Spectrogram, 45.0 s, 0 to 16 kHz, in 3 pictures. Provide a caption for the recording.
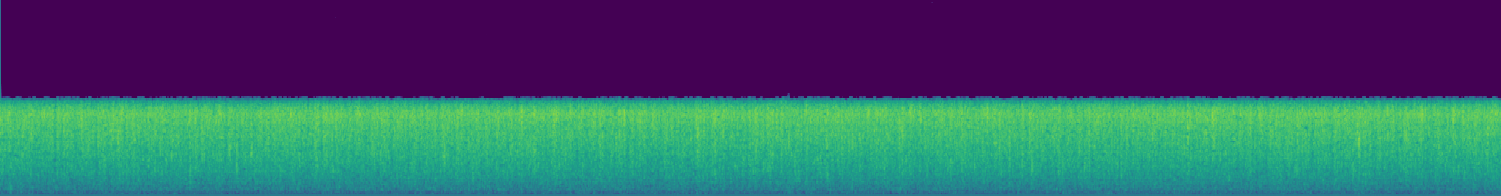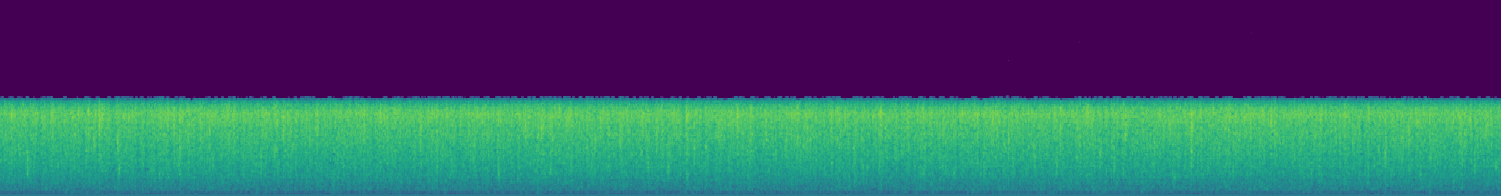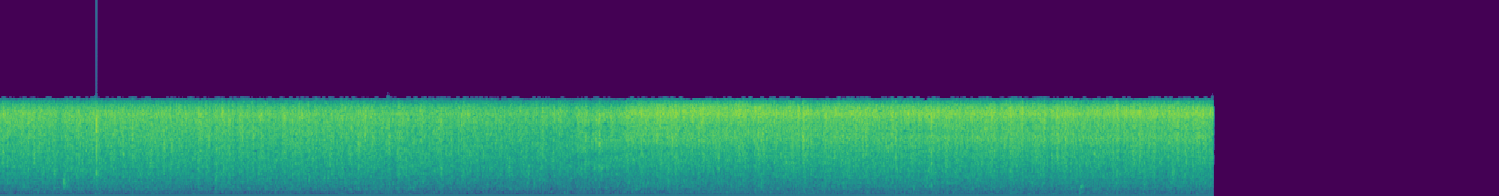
Recorded with MP3 player Mono. Cascading water down cliff face on to rocky beach on the Lizard Cornwall. This on is as close as i could get.
waterfall, field-recording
